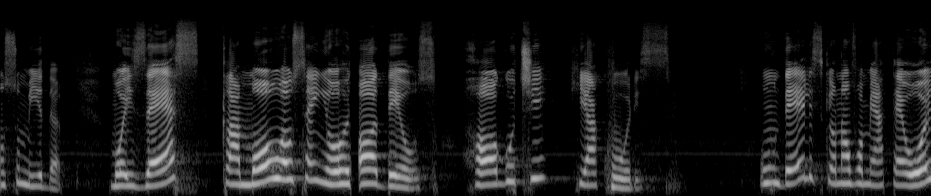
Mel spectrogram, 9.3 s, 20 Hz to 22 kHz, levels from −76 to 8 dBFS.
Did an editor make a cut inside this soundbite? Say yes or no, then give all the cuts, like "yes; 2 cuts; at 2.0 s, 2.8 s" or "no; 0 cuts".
yes; 2 cuts; at 3.5 s, 7.5 s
